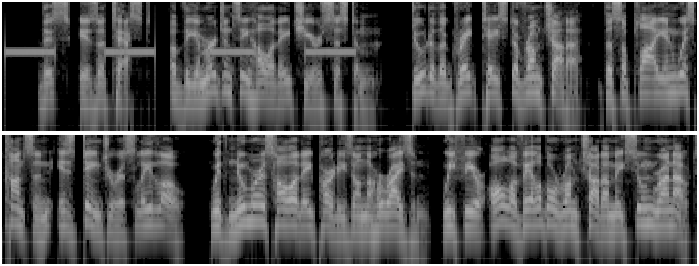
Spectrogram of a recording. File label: Radio; Rumchata; Low Supply; Wisconsin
